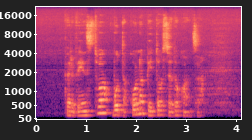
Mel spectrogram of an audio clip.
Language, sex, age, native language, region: Slovenian, female, 30-49, Slovenian, Gorenjska region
